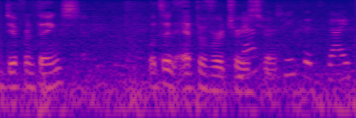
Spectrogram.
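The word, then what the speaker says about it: EPEVER: Is that how it's spelled? E-P-E-V-E-R? Epiver? Tracer? And a series. Are those 2 different things? What's an Epiver tracer?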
